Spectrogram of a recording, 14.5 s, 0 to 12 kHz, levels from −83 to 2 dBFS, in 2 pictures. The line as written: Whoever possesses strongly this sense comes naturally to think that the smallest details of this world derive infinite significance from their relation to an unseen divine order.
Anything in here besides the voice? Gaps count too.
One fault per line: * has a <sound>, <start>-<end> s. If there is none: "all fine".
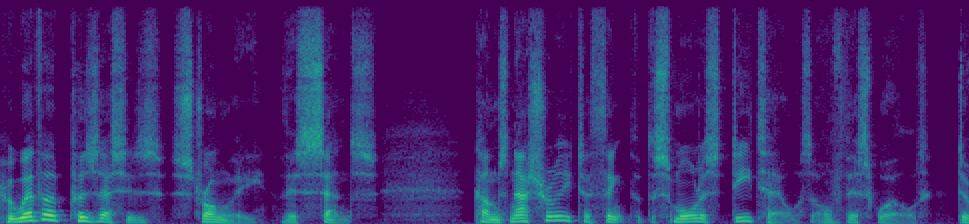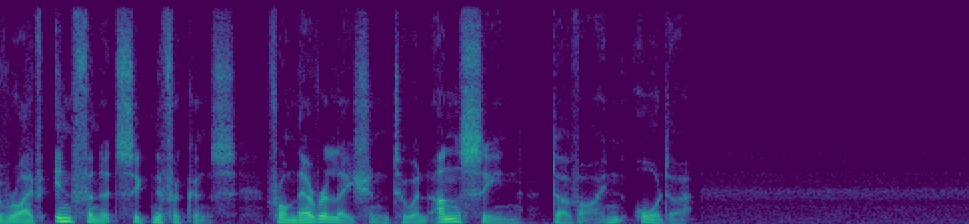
all fine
